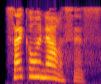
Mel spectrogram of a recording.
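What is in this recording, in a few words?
"psychoanalysis", American English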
